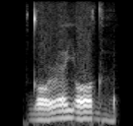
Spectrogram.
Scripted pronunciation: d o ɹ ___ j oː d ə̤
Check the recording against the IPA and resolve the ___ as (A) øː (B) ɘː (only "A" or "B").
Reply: B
